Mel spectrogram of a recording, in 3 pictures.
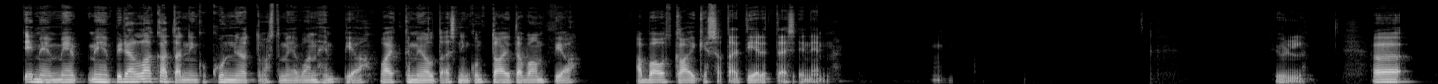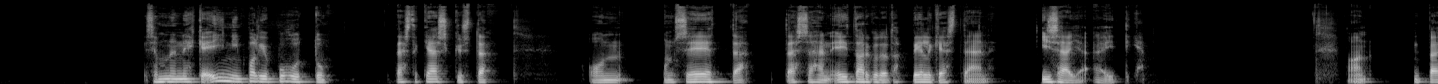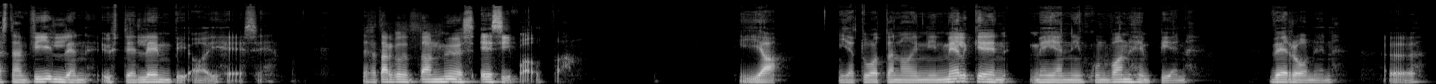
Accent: native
